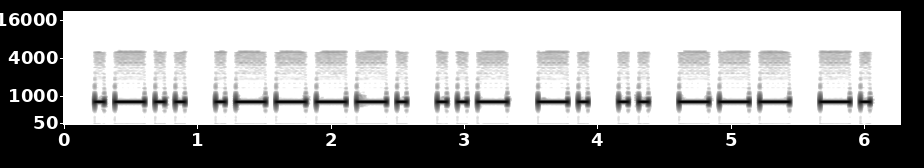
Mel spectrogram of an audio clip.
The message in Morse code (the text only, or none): L'UNION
